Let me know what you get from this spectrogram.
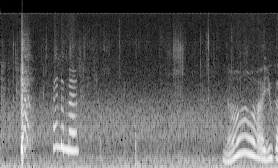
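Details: A Great Dane puppy on its first day at a backyard homestead, being coaxed up steps: brief squeaky yelps early on, then a long wavering whine that rises and falls twice, with people talking nearby.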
